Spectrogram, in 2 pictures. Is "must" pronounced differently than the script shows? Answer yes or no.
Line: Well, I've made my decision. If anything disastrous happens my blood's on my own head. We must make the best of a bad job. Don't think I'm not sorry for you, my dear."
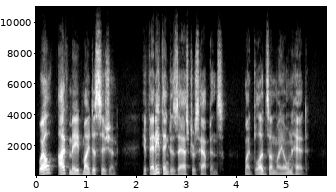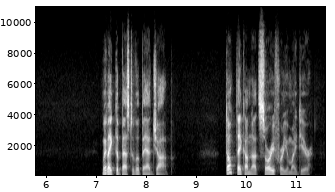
yes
